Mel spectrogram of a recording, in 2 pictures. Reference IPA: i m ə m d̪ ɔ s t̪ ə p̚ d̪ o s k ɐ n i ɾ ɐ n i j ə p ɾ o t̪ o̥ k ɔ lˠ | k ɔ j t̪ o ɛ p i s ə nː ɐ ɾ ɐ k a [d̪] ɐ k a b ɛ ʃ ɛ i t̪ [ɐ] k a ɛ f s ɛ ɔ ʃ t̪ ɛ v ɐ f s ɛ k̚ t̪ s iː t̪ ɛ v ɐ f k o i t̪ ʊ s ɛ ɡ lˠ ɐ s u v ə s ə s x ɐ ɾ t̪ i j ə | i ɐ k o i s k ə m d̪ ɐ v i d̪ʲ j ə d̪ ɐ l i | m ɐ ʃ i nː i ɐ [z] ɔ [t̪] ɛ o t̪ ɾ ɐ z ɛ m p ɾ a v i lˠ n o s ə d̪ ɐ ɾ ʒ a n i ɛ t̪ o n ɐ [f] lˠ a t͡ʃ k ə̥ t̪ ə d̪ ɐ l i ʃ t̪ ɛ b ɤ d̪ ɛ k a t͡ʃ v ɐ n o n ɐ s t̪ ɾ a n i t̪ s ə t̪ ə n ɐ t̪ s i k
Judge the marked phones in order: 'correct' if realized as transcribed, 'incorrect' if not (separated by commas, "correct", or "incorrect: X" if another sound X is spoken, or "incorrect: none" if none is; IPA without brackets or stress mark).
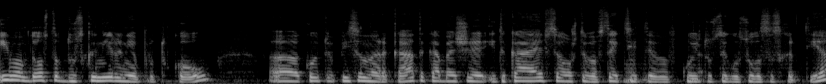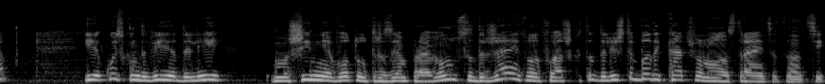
incorrect: t̪, correct, incorrect: v, correct, correct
